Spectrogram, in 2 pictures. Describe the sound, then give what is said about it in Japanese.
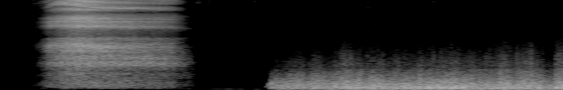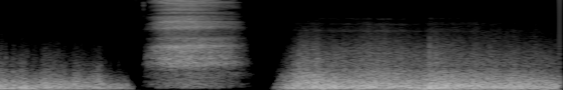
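Breath is blown gently into the ear: two long, soft exhales with a rumbling, breathy rush, each preceded by a shorter airy inhale. The breaths are heard alone, without talk. “お耳ふうふう欲しいもんね。”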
